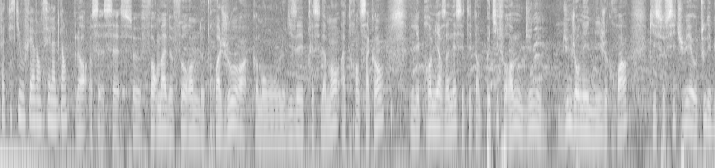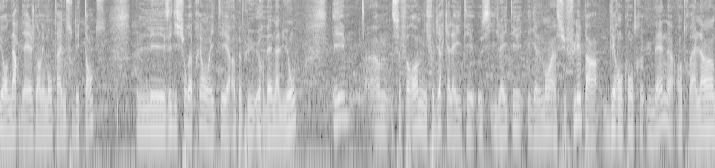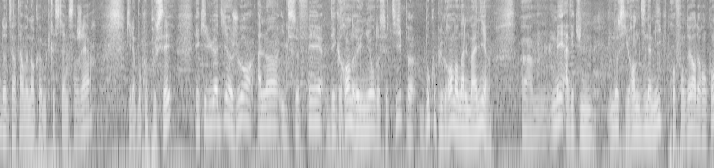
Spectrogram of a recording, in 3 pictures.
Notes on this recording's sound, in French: En Direct Du Forum A Ciel Ouvert. PODCAST des entretiens exclusifs enregistrés au FORUM A CIEL OUVERT.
